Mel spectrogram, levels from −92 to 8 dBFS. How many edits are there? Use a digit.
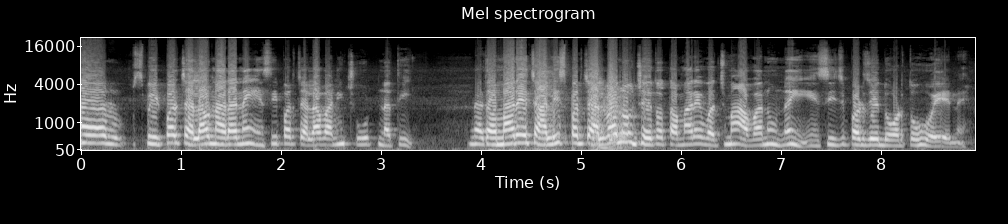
0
